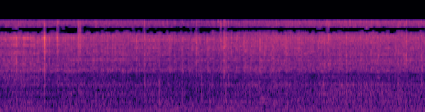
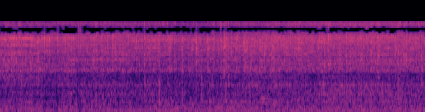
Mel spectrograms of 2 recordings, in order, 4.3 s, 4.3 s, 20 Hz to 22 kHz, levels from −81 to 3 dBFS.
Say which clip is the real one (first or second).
second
